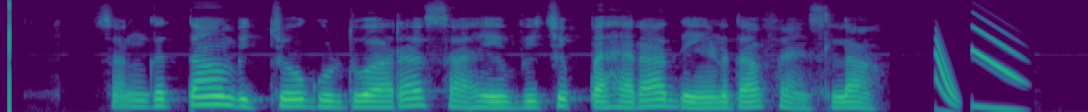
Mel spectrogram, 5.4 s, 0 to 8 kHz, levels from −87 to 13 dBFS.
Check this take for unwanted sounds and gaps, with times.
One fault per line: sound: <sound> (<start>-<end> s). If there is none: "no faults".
sound: chirp (4.7-5.2 s)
